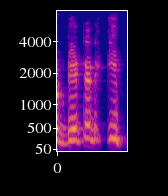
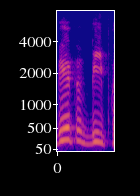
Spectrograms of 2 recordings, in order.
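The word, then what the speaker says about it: DATEDIF: खाली डीप होता है ऐसे कुछ लोग इसको डेटेड इफ पढ़ते हैं गलत है ये क्या है डेट डीप है दो डेटों के बीच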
